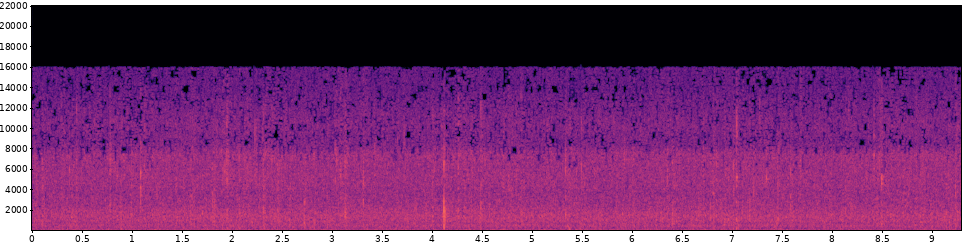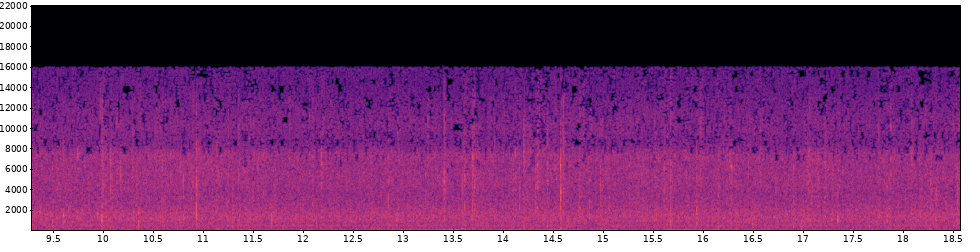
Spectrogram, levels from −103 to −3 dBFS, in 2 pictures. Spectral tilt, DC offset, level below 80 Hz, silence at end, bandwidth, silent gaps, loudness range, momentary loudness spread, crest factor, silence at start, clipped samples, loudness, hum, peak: -1 dB/octave; under 0.1%; -54 dBFS; 0 s; 16.5 kHz; none; 1 LU; 2 LU; 30 dB; 0 s; under 0.1%; -37 LUFS; none; -8 dBFS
